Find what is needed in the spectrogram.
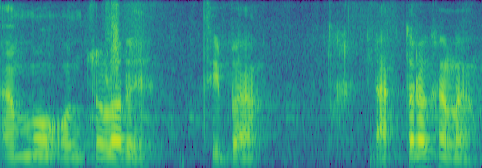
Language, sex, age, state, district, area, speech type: Odia, male, 45-60, Odisha, Balasore, rural, spontaneous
